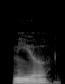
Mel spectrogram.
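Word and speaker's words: Milhaud: É Milo. É assim? Mio. miou Uh, é, eh, é como o gato o, O gato miou sim.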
